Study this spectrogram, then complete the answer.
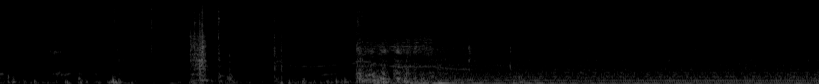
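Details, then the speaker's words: Engine: brief crank, quick catch, then an even, steady idle with no knocks or chain rattle; starts and idles healthily. "Starts up nice. Settles down to a nice idle. Sounds happy enough."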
